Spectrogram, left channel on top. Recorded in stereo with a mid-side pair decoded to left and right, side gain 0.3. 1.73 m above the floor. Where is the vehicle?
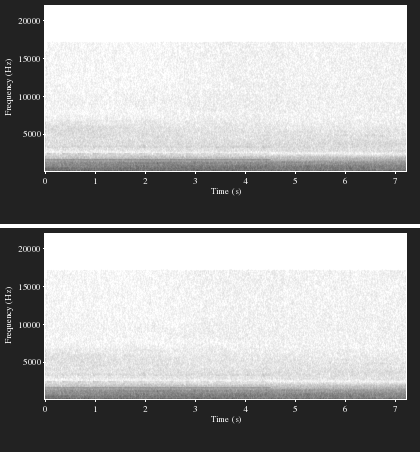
20° left; by 7.2 s 25° left.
